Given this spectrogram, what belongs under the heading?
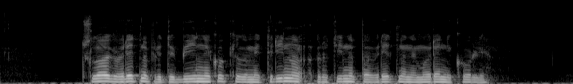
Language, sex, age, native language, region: Slovenian, male, 18-29, Slovenian, Drava region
